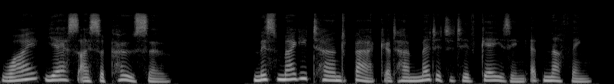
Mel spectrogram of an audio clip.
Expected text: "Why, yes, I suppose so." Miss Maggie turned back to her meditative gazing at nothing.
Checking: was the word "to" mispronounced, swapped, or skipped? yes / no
yes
